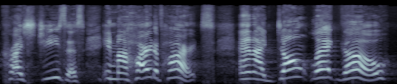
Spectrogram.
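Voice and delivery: loud, emphatic sermon climax; forceful preaching. Real, not acted. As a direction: drive each phrase home to the congregation.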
